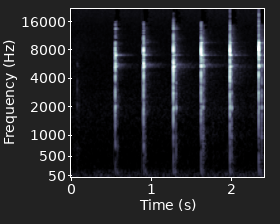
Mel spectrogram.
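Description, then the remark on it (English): Six light, evenly spaced taps of a small hammer struck with the side of its head into a tree, each a short bright click with a faint ring, at a steady pace with quiet background between them. “for some reason he's using the side of the hammer.”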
